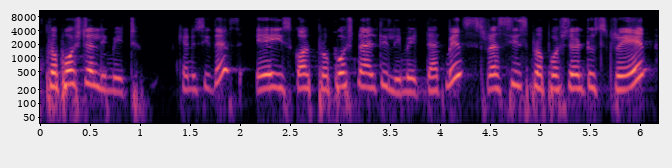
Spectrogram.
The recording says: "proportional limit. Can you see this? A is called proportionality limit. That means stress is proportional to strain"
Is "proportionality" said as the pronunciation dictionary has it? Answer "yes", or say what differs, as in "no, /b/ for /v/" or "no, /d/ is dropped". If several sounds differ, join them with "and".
yes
